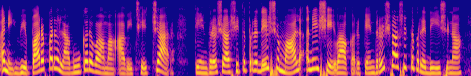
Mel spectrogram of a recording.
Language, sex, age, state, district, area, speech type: Gujarati, female, 18-30, Gujarat, Valsad, rural, spontaneous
